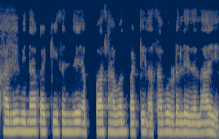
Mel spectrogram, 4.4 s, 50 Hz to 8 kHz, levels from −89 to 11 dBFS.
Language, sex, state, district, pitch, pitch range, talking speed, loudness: Marathi, female, Maharashtra, Pune, 160 Hz, 155-160 Hz, 150 wpm, -21 LUFS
